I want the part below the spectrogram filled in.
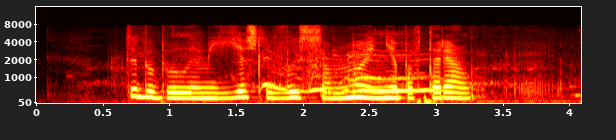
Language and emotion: Russian, angry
